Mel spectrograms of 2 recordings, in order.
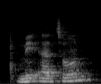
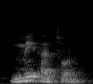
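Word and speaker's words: مائة: مئة. Hundred. الطريقة الثانية you might be amazed and that's this way. مئة. Wait a minute. Is this not an alif? Yes, this is an alif. Written, not pronounced. مئةٌ.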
